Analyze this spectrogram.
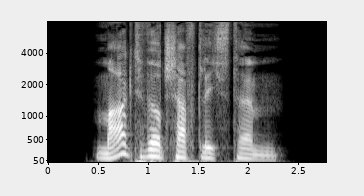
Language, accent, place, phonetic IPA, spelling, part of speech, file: German, Germany, Berlin, [ˈmaʁktvɪʁtʃaftlɪçstəm], marktwirtschaftlichstem, adjective, De-marktwirtschaftlichstem.ogg
- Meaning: strong dative masculine/neuter singular superlative degree of marktwirtschaftlich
